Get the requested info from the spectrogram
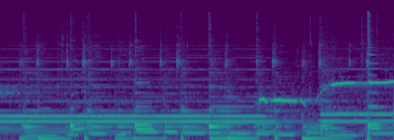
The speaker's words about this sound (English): I didn't know the whistle was coming. That's what I'm laughing at.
